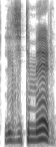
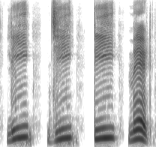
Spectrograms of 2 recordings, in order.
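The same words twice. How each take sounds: First: Said in the usual way. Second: "Legitimate" split very slowly into le, gi, ti, mate; syllable by syllable. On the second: Shown as a demonstration. Teacher counting syllables for students, "Legitimate" said syllable by syllable. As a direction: say "Legitimate" in four separate beats with long pauses. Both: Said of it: "number of syllable कितने बन रहे हैं".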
